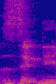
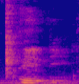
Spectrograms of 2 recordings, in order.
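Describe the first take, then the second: First: It begins with a plain z sound. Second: It begins with a click sound. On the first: This is how English readers would read it. The speaker calls it wrong. "it's not Zindi as you'd call it" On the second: This is how Xhosa speakers say it. The speaker calls it right. "It's actually Klindi because"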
